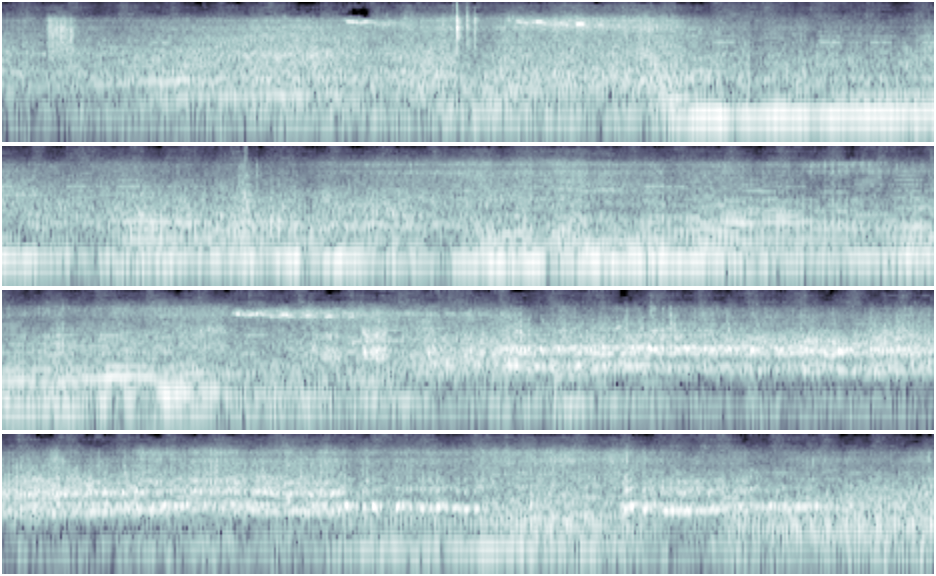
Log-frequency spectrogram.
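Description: A performance car's engine revving hard, its pitch climbing and falling, while the tyres squeal as the car slides on tarmac. In the second half a long, steady tyre squeal holds for about five seconds.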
